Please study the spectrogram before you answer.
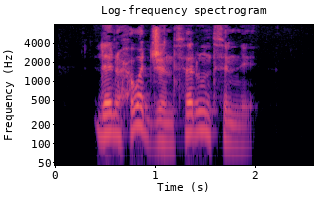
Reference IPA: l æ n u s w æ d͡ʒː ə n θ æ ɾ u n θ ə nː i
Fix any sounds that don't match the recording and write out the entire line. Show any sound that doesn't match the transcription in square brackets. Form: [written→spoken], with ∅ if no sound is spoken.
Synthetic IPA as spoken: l æ n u [s→ħ] w æ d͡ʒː ə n θ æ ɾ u n θ ə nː i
